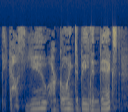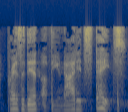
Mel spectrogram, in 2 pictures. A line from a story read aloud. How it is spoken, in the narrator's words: She smiled conspiratorially and whispered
